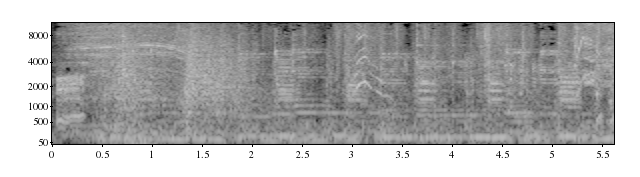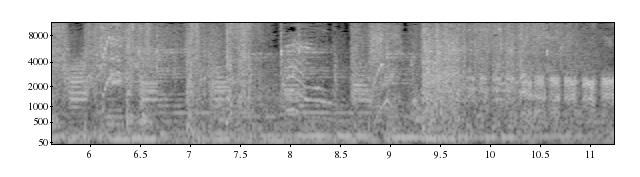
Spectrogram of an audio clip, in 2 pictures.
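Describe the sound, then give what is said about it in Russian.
Several cats meow and yowl over a loud, dense backdrop of music and clattering crashes, the cries rising and falling throughout. “Да чего же хороши мои плохие киски!”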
